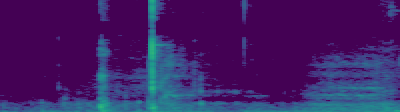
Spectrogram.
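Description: Two faint, short clicks about a quarter of a second apart, from the buttons of a handheld RC transmitter being pressed to step the model boat's lights through their modes.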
